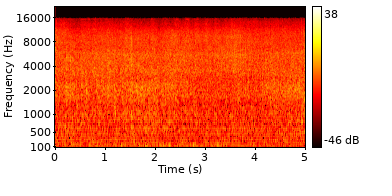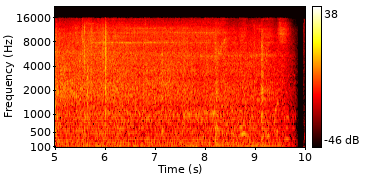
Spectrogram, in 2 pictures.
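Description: Backhoe loader's diesel engine running steadily while the bucket works soil over a trailer, with a few faint knocks.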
